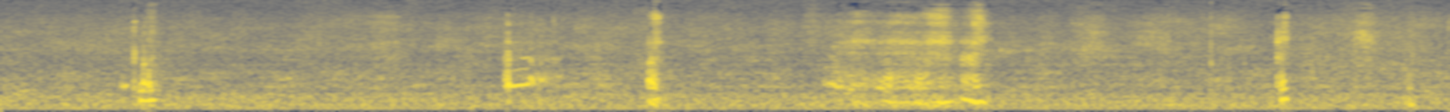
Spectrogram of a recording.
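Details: Hiccups: about five quiet, abrupt gulping catches at irregular intervals over low room noise.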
